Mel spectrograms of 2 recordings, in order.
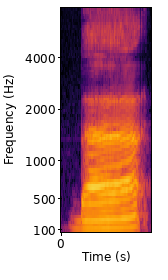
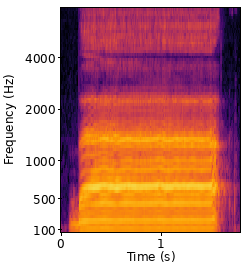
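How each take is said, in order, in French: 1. La voyelle est tenue pendant deux temps. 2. La voyelle est tenue pendant quatre temps. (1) "deux fois plus long" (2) "quatre fois plus long"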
